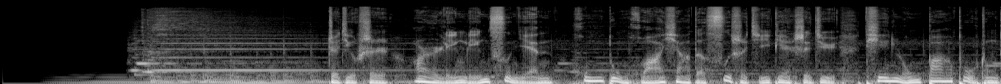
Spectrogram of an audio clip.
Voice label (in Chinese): 其他 栏目 磁性, 男国; 慕容家族解密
